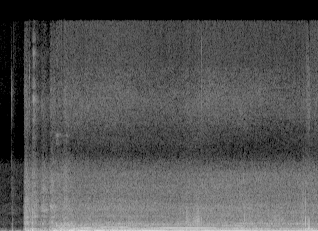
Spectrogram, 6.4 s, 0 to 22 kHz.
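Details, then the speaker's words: Chevrolet Lacetti/Cruze 1.8 wired with a direct connection: starts and settles into a smooth, even idle with no stumbles or misfire; normal idle. "yurdi. Xudo xolasa hech qanaqa перебой yo'q."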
